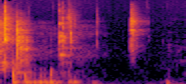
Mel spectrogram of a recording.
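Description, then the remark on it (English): Force dice rattle and clatter across a hard surface in a quick burst of clicks during a tabletop role-playing game, followed by a couple of separate sharp taps as they settle. “Do we want to do force and the force dice first?”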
